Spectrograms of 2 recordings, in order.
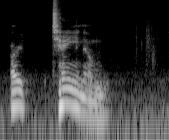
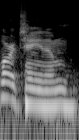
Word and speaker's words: Artaeum: On Artanum. The Isle of Artaeum, thank you. The devs knew, no one could pronounce that.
